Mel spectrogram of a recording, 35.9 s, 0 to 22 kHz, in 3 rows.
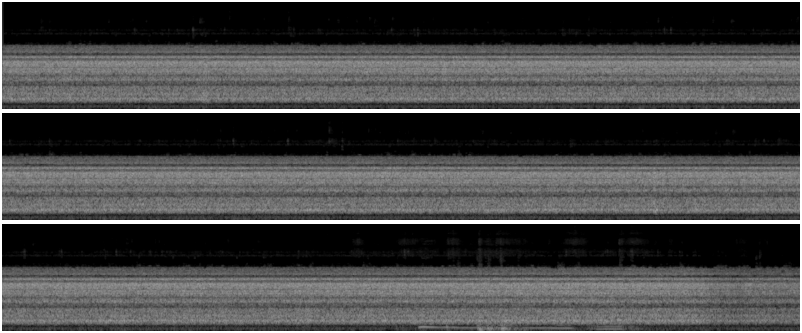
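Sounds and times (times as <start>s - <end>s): radio static hiss: 29.2s - 33.6s
faint low tones: 29.9s - 33.6s.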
